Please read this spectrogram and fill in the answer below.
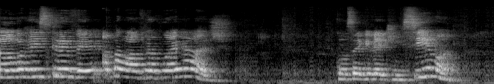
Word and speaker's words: voyage: E olha o nosso E o nosso E mudo aqui. A regrinha. Voyage. Terminei com o som do G, tá? Ele tá aqui pra me dizer, ó, pronuncie o som da última letra.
